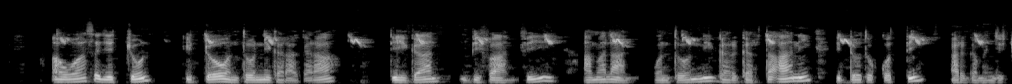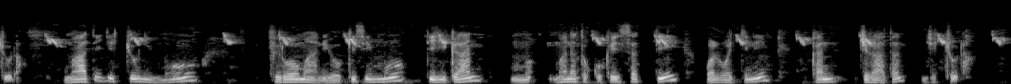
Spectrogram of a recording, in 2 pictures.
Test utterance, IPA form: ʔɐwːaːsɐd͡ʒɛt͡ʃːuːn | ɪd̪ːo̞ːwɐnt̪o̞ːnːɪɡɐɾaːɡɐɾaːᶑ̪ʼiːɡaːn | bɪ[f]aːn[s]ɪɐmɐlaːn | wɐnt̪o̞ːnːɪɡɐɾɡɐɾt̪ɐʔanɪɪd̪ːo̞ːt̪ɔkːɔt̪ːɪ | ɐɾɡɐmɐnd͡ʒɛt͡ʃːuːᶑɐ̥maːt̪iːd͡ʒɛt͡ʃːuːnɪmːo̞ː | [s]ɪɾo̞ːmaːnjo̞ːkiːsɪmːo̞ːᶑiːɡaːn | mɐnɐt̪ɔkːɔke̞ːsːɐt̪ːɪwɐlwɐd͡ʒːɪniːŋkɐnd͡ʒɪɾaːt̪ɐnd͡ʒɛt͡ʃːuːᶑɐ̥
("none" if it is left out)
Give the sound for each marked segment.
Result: f, f, f

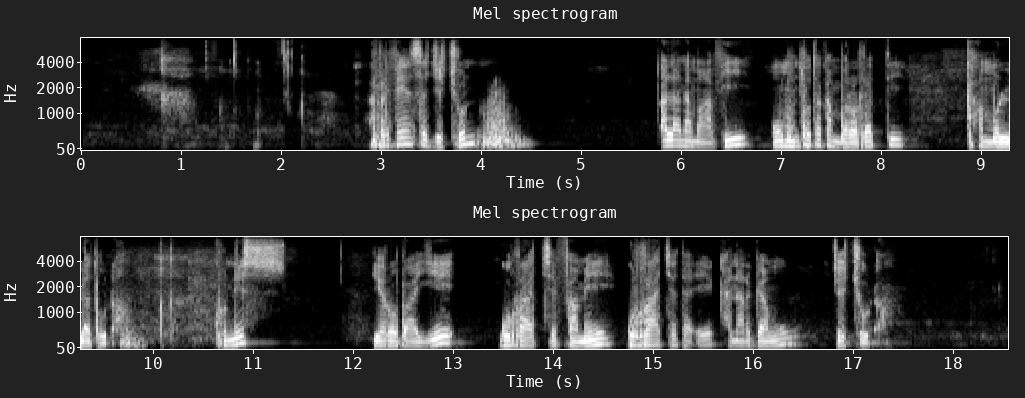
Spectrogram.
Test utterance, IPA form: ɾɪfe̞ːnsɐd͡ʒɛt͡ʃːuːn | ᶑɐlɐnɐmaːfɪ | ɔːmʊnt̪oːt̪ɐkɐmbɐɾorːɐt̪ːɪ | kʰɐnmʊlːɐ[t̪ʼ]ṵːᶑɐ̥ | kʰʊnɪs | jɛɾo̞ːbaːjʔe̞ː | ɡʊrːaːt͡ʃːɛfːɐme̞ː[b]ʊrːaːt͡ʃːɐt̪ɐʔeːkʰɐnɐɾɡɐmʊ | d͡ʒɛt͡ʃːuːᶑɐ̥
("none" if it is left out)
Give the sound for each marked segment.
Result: t̪, ɡ

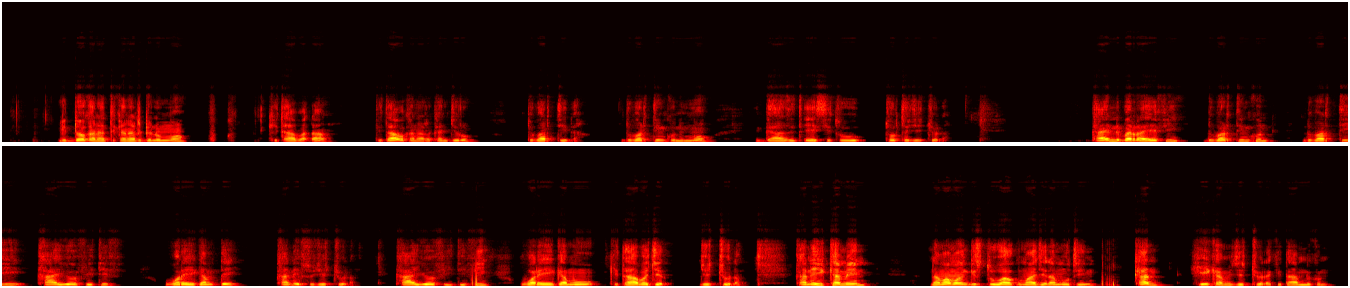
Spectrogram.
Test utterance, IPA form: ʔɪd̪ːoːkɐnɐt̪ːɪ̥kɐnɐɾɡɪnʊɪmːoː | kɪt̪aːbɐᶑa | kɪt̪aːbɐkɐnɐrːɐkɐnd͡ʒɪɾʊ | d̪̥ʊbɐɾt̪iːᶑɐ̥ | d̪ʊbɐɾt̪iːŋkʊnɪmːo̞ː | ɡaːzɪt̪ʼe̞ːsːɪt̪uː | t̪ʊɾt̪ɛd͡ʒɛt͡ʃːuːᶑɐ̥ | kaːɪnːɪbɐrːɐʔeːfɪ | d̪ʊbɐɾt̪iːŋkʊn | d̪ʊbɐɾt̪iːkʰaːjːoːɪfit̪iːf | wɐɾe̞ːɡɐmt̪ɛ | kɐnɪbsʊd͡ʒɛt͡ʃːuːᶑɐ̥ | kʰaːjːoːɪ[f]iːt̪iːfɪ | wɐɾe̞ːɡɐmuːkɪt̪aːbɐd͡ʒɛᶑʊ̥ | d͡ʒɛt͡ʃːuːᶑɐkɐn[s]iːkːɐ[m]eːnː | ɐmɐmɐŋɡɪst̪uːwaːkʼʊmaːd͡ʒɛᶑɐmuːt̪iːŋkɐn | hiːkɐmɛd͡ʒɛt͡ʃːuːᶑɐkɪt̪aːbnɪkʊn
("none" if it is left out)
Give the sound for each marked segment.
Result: f, h, m

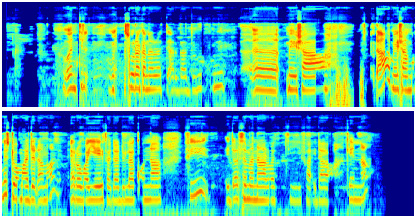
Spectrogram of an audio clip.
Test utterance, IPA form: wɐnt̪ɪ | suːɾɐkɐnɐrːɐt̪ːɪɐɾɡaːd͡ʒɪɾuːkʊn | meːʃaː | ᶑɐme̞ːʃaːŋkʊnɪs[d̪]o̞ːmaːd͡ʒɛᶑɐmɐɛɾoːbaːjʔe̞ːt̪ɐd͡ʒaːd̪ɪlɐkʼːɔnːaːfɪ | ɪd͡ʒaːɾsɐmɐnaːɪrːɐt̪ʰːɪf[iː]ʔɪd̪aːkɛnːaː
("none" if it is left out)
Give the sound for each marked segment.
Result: d̪, aː

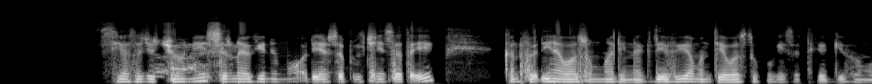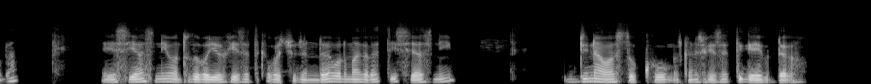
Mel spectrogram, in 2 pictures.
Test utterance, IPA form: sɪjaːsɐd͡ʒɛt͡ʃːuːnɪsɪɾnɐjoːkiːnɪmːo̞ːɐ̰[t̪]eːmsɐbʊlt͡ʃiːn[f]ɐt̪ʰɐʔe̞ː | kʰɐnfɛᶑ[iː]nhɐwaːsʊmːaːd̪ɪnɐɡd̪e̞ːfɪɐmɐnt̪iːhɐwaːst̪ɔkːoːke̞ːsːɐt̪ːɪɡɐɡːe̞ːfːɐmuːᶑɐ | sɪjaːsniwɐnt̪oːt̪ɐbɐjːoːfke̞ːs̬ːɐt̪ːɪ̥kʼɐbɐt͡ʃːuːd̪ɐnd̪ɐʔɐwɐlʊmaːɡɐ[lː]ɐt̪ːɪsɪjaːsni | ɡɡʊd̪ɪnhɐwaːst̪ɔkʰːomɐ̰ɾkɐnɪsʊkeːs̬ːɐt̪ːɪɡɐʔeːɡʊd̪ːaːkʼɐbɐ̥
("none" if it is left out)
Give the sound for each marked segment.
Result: d̪, s, iː, l

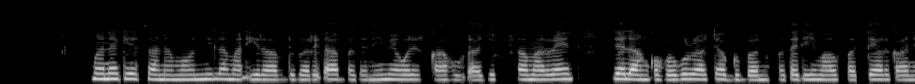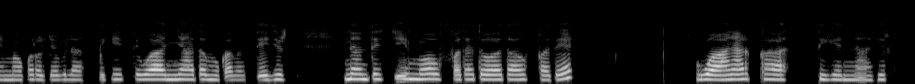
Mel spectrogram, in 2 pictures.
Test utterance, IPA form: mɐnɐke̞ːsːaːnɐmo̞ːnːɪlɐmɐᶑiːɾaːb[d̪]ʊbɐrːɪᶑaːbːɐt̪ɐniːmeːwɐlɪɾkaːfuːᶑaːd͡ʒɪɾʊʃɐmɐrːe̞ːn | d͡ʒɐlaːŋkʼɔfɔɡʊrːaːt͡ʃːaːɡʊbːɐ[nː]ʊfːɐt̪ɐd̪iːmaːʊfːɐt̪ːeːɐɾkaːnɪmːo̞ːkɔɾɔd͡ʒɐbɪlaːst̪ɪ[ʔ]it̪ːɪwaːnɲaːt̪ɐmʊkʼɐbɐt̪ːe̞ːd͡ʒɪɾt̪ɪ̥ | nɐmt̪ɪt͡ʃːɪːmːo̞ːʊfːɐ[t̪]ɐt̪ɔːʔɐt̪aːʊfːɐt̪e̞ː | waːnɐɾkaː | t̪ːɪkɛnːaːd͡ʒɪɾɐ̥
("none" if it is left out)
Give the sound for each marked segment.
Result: d̪, n, k, t̪

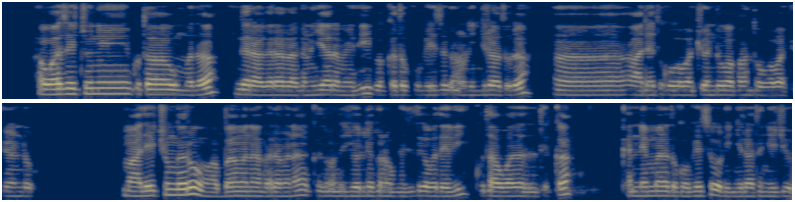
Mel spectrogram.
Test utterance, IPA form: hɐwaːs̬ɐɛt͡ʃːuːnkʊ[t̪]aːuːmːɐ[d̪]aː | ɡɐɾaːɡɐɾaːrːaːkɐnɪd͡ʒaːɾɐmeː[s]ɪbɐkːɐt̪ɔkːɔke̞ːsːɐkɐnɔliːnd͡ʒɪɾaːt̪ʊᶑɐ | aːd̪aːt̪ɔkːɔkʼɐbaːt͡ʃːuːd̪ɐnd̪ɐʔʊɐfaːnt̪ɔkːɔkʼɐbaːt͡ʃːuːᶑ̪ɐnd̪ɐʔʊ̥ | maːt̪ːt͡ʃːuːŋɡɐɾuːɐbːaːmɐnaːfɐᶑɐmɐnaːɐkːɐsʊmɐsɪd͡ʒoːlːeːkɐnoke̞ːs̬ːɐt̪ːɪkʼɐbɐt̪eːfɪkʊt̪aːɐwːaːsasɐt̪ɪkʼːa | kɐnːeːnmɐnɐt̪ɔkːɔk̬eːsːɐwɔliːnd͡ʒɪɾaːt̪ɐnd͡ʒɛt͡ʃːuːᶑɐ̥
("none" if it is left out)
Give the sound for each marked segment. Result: t̪, t̪, f

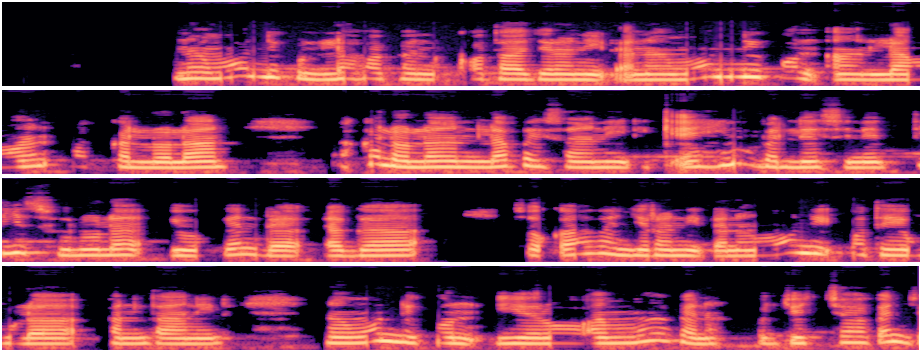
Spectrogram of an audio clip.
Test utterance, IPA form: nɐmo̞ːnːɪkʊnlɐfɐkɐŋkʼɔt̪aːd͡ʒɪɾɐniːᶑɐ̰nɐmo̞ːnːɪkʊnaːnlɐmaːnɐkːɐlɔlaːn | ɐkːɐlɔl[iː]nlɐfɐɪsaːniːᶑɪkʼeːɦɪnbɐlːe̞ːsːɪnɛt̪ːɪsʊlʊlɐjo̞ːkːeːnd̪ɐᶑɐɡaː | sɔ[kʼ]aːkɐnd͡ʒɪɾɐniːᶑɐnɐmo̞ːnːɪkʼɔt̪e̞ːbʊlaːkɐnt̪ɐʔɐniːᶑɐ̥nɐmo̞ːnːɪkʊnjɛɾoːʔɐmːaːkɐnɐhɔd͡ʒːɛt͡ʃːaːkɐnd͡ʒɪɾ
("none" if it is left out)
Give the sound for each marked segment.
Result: aː, kʼ

